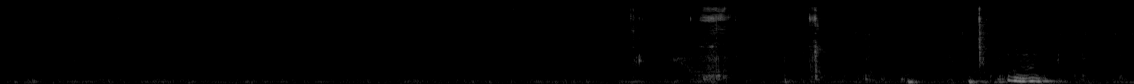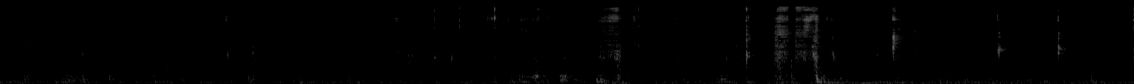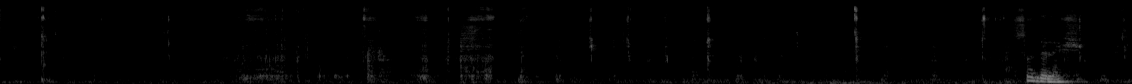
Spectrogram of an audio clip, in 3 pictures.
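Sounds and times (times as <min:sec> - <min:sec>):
person chewing food: 0:00.5 - 0:01.9, 0:04.7 - 0:32.8, 0:33.5 - 0:34.0.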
